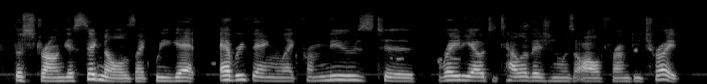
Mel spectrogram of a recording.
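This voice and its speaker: With an Ontario accent, a woman speaks at a moderate pace in a fairly low pitch with ordinary pitch variation. Her loudness swings widely, in a dry, close sound with no echo. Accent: Canadian (Ontario). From Canada, Windsor, Ontario. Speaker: singer-songwriter. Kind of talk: casual chat.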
